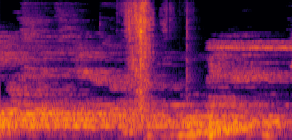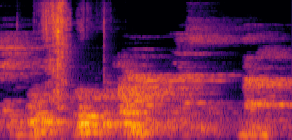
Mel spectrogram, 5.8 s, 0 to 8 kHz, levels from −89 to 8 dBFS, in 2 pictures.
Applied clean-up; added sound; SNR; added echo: classical method WPE with log-MMSE.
